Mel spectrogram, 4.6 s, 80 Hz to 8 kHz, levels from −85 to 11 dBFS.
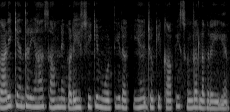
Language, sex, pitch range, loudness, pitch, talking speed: Maithili, female, 200-230 Hz, -35 LUFS, 210 Hz, 235 wpm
